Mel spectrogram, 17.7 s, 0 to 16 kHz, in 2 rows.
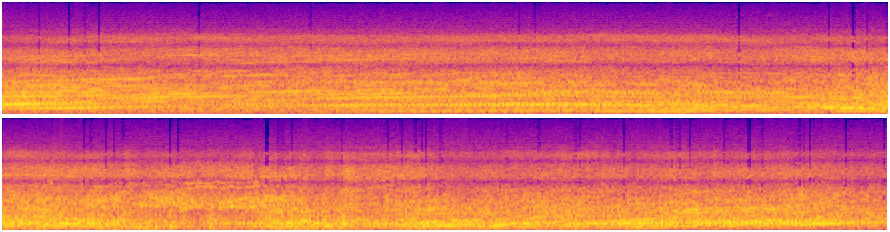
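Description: Stock cars race at the 1992 First Union 400, their loud engines roaring and shifting pitch as they pass close by in a sustained, continuous blast of sound with no talking.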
